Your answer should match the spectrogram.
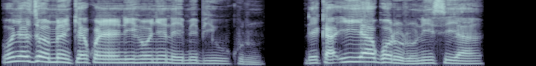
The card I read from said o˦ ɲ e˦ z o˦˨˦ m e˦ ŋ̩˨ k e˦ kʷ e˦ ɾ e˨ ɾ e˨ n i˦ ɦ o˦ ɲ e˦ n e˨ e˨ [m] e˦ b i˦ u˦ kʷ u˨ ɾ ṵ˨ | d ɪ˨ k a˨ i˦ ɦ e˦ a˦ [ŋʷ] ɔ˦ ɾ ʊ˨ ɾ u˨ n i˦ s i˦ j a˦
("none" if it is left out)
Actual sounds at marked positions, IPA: m, ɡʷ

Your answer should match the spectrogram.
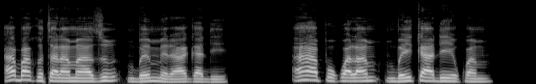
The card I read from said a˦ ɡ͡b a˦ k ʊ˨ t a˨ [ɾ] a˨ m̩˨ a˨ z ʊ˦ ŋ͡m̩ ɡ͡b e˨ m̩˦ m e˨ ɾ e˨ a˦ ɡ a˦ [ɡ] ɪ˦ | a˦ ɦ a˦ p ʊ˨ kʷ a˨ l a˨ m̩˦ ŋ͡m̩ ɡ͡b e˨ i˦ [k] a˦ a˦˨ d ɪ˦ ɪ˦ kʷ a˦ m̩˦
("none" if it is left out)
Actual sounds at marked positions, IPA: l, d, k

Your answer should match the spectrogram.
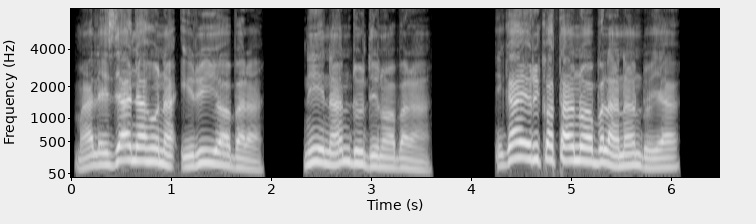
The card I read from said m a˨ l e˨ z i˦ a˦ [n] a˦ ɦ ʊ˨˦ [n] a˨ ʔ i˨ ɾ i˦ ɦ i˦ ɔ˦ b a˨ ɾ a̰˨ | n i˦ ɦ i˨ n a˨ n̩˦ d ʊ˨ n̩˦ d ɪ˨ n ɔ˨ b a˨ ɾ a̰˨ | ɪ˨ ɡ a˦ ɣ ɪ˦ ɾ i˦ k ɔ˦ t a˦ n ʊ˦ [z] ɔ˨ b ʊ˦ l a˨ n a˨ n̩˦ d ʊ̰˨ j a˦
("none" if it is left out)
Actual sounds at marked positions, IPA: ɲ, n, none

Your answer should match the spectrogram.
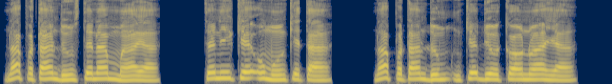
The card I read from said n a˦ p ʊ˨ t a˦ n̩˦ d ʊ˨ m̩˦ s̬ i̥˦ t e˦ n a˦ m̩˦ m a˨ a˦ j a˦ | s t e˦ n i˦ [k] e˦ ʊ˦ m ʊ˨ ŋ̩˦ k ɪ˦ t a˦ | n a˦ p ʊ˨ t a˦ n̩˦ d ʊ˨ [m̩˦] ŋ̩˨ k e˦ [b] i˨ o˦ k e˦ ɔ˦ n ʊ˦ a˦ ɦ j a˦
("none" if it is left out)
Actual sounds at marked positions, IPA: k, m̩˦, d

